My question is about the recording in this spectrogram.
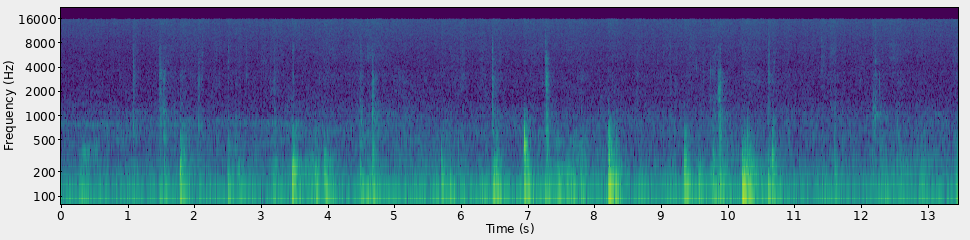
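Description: Footsteps on wooden boards and steps: a series of irregular dull knocks, about one every half second to a second, over a steady low rumble.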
